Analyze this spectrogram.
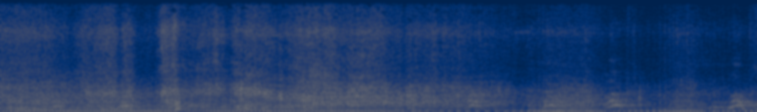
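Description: Motor scooter's small engine running steadily as it is ridden slowly, with voices in the background.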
